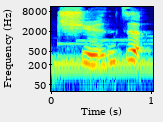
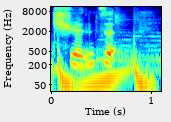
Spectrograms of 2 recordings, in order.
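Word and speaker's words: 裙子: Alright, so if you wear dresses or skirts, the overall term for dresses and skirts is 裙子.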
